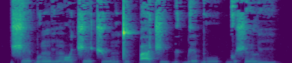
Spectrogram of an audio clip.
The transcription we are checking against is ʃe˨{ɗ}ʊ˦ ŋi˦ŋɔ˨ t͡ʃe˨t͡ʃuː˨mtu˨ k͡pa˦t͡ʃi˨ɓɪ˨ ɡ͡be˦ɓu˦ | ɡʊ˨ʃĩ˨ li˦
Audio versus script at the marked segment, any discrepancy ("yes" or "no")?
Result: yes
